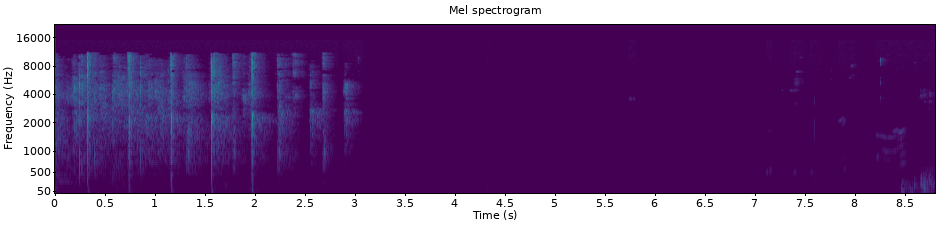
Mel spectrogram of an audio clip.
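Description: An audience gives the Lord a hand clap as a singer comes up to sing, clapping along in a steady, even beat for about three seconds, sharp loud claps standing out over a dense wash of hands, before it drops to near silence with faint stray sounds.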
